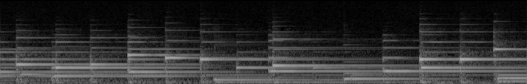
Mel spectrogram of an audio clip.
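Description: Electronic keyboard with a piano-like tone playing the slow instrumental introduction of a song: a melody of single notes, about two or three a second, each ringing and fading, over held bass notes that change twice.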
